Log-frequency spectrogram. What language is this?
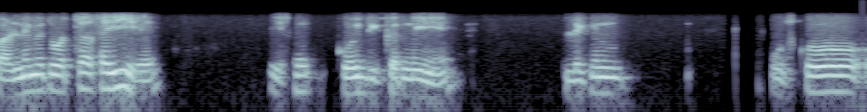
Hindi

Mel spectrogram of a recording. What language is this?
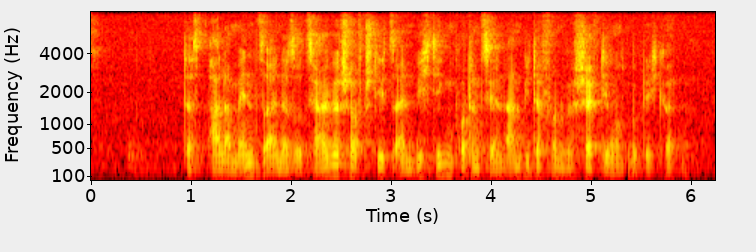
German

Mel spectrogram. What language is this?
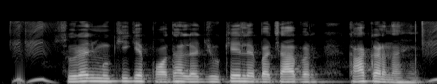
Chhattisgarhi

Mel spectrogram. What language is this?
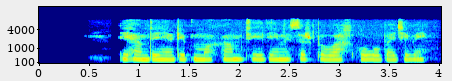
Pashto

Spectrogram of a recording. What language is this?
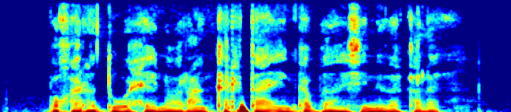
Somali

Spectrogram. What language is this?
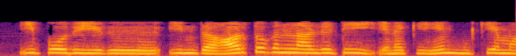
Tamil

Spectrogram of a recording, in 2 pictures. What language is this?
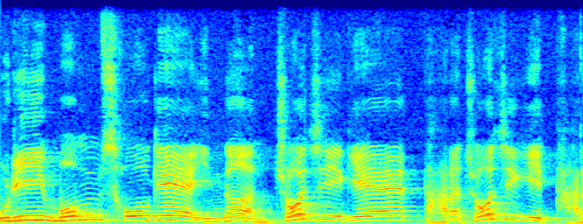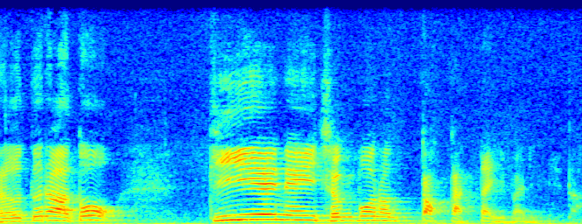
Korean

